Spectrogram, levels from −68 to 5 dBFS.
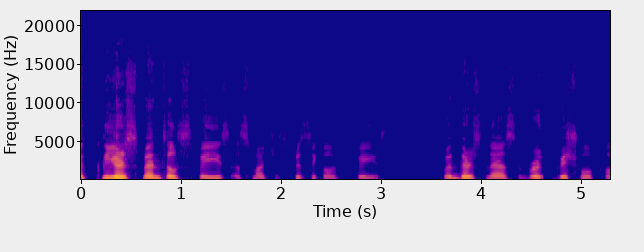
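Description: Zipper noise runs from 0.7 to 1.72 s, while the level of the speech drops by about 15 dB. Instead of gliding down, the gain moves in discrete jumps, roughly fifty times a second, with no smoothing between them. Each jump puts a tiny discontinuity in the waveform, so the fade carries a fast ticking, zipping texture on top of the speech until the level settles.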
